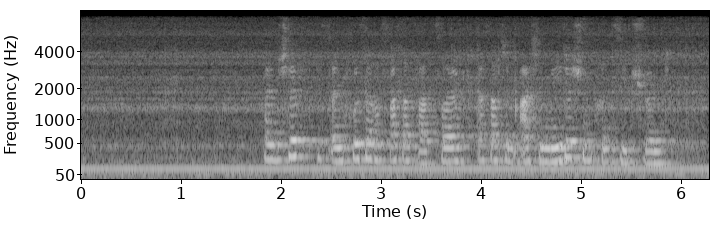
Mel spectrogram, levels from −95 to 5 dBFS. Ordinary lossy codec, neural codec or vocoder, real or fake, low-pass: MP3, 64 kbps; none; real; 7.2 kHz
